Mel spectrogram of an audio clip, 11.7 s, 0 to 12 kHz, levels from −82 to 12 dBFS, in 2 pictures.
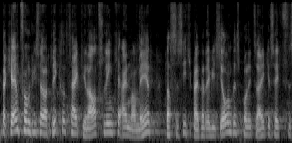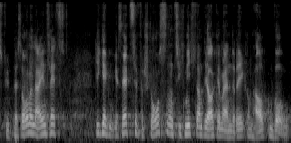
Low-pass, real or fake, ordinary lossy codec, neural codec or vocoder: none; fake; none; codec, 24 kHz, 3 kbps, HILCodec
